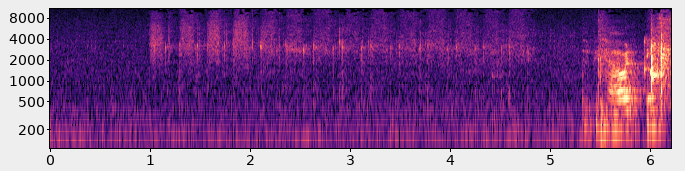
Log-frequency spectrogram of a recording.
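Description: A spray bottle mists in quick repeated hisses.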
